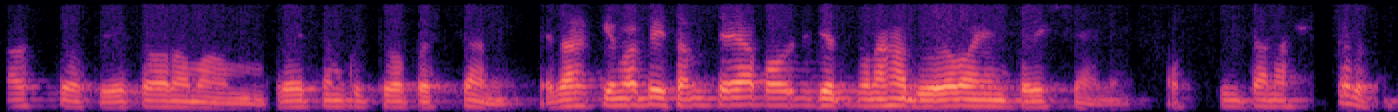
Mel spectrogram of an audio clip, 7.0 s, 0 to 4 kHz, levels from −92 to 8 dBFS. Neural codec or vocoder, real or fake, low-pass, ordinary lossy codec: vocoder, 44.1 kHz, 128 mel bands every 256 samples, BigVGAN v2; fake; 3.6 kHz; none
